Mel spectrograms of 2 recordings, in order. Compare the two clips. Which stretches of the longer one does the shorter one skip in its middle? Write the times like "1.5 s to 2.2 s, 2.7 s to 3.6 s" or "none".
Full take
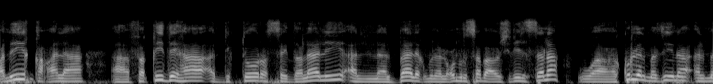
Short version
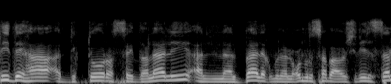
none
